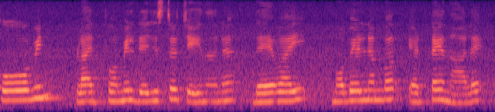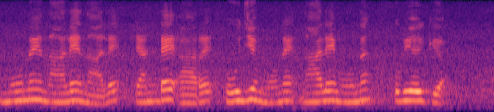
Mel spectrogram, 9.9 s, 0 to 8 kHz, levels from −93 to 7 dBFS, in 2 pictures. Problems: constant background noise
